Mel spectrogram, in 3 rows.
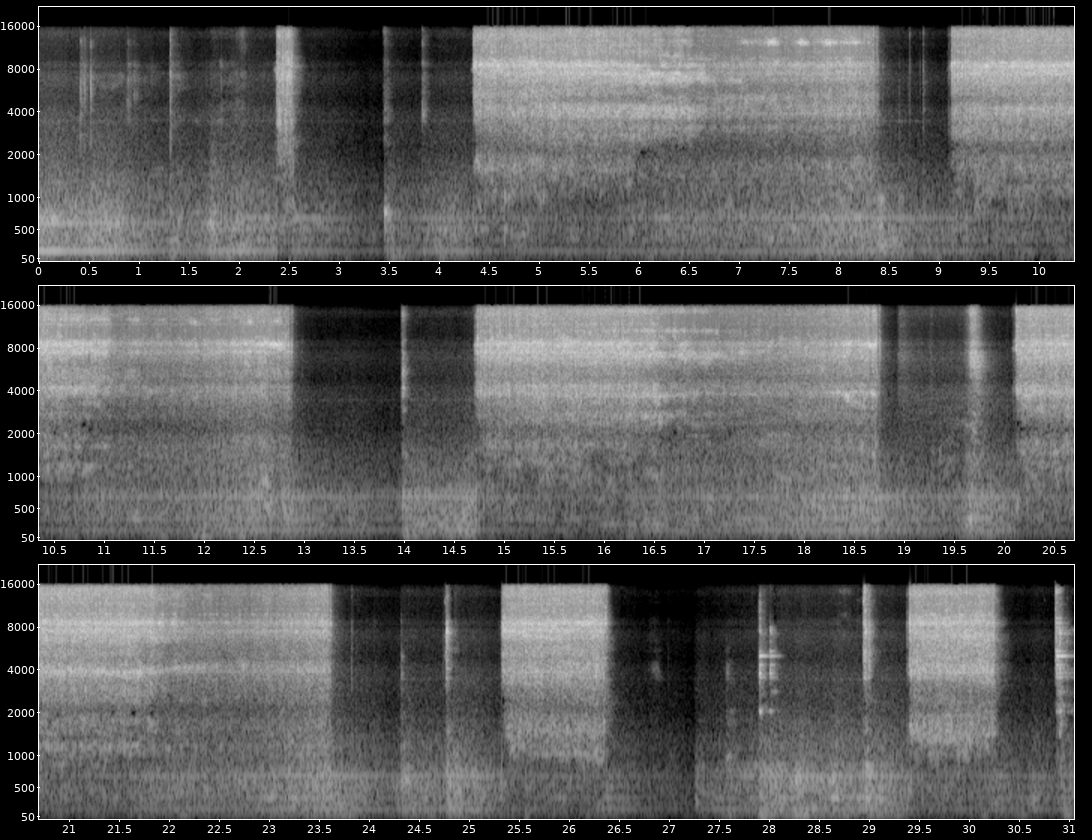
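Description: Cordless electric ratchet running in repeated bursts of about three to four seconds, with quieter gaps between them, as it backs out the 14 mm bolts that hold the rear hub bearing to the knuckle of a Subaru Impreza.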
